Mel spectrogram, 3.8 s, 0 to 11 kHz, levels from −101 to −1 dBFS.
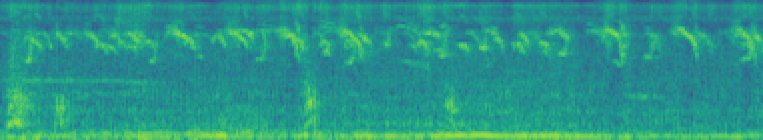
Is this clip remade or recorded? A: remade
